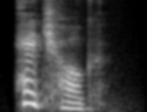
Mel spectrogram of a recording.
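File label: "hedgehog", British English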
